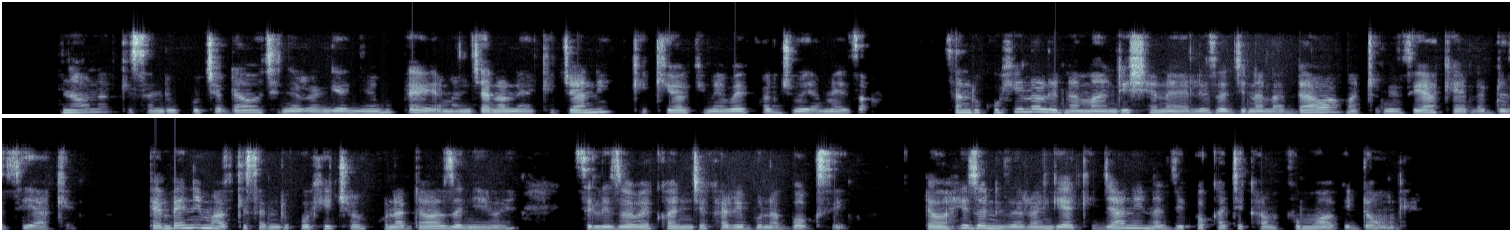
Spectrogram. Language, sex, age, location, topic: Swahili, female, 18-24, Nakuru, health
